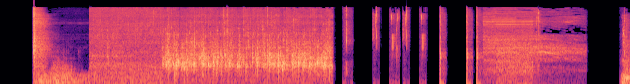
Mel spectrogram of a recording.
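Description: Chicken pieces deep-frying in hot oil: a loud, continuous sizzle that swells about a second and a half in. It breaks into a few short separate sounds and then settles into a steadier sizzle near the end.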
